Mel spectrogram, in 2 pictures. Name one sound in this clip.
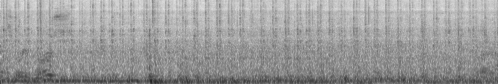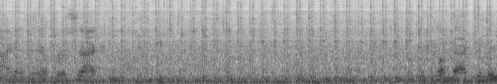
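An outboard motor idles with a steady rattling hum.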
